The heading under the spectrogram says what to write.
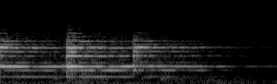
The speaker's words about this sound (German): Haltet an jetzt die Glocke, zu des Teufels Morgen läutend.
